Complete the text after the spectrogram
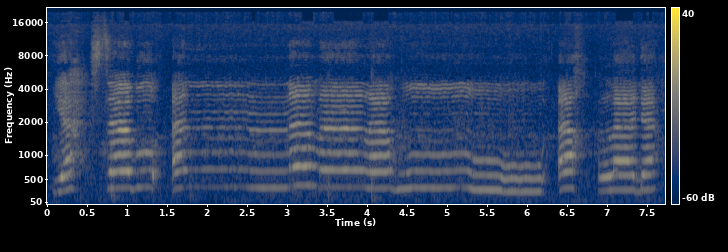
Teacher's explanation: Anna, nun ini tasydid, maka bacaannya dengung sampai 3 harakat.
